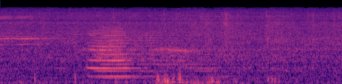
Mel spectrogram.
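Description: A train horn sounds briefly.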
